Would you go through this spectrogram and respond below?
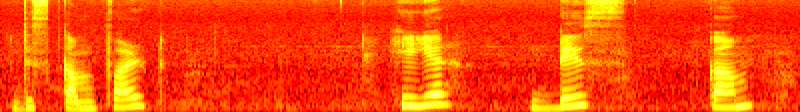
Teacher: So dis is unstressed, come is stressed, and fort is unstressed.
